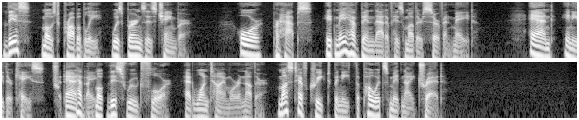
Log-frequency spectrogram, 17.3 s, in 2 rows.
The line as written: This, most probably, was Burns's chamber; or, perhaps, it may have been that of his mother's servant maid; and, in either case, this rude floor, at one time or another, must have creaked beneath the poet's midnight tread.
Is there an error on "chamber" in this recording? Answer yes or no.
no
